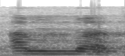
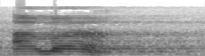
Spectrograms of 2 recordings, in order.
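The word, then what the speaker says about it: ama (أما): Qala fi Mughnil Labib, jadi penyusun kitab Mughnil Labib mengatakan, ama bil fathhi wat takhfif, dengan fathah dan dengan dibaca ringan, tidak tasdid, bukan amma tapi bacanya ama.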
